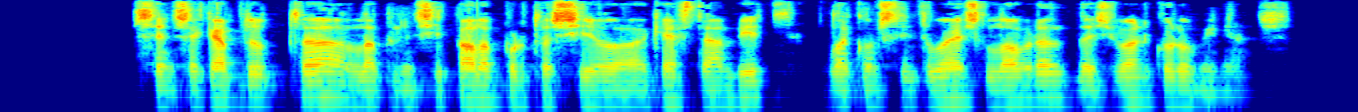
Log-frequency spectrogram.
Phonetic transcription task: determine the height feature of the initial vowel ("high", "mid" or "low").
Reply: mid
